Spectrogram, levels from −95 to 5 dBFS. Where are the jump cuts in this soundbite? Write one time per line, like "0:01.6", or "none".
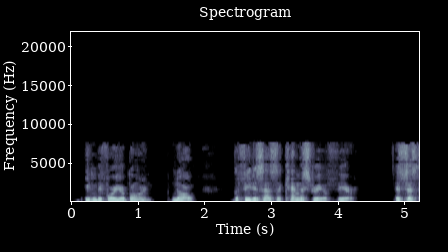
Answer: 0:01.5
